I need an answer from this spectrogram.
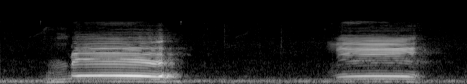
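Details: Cattle herd grazing on open green pasture, calling back and forth; two drawn-out, deep moos, the first about a second long, the second shorter, with low rumbling background between them.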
